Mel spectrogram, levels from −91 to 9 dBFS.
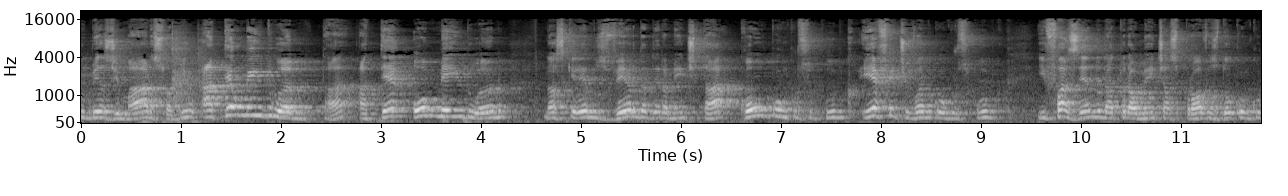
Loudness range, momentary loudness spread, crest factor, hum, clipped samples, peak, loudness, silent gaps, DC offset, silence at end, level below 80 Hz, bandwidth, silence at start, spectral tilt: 3 LU; 10 LU; 16 dB; none; under 0.1%; 0 dBFS; -17 LUFS; none; under 0.1%; 0 s; -48 dBFS; 17 kHz; 0 s; -3.5 dB/octave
